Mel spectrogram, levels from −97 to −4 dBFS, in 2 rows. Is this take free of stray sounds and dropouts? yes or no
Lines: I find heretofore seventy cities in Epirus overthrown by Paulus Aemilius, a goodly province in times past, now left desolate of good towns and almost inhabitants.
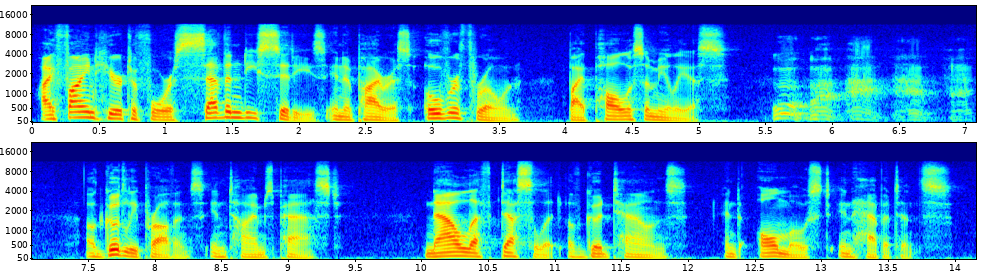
no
